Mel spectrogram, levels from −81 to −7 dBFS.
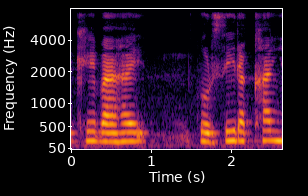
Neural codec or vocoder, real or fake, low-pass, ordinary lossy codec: none; real; 7.2 kHz; none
